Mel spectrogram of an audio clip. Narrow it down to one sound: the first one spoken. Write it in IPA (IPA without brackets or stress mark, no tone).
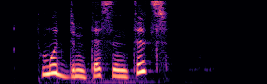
θ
